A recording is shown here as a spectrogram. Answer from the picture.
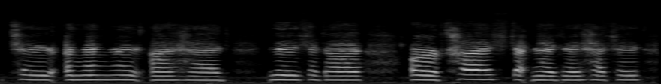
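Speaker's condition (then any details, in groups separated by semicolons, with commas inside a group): Jaw cancer surgery; tracheostomy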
